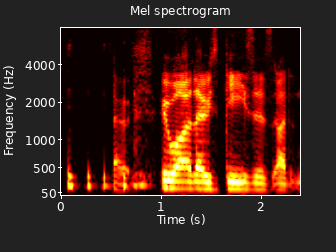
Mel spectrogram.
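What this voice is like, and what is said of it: Put-on British accent. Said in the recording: “I'm speaking with a British accent”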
